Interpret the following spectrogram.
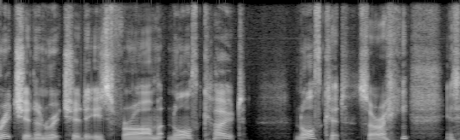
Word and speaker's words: Northcote: This is from Richard, and Richard is from Northcote, is how you pronounce it, in Victoria, here in Australia, in my home state.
